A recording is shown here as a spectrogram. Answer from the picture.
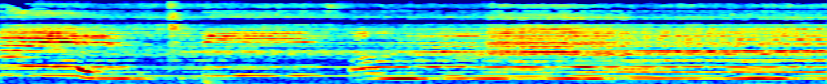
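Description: Live ambient music: bowed violin and held drone-like notes. A pair of notes slides down about half a second in, new sustained notes enter near the middle, and a lower note pulses about three times a second in the second half.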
